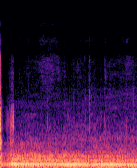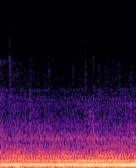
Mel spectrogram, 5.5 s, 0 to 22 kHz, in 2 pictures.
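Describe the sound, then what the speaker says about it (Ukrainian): A VW T4 4x4 van's engine runs at full throttle while pushing across a wet ploughed field, a loud, steady, close rumbling drone with a constant low tone and no talk. "пхну просто по паханому полю, хай пробачать комбайнери, газ в підлогу"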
